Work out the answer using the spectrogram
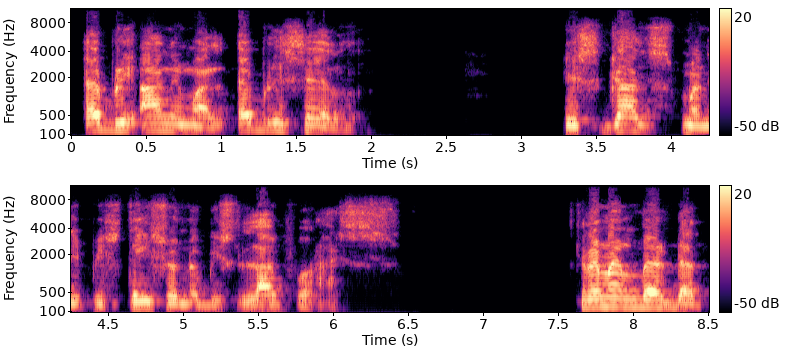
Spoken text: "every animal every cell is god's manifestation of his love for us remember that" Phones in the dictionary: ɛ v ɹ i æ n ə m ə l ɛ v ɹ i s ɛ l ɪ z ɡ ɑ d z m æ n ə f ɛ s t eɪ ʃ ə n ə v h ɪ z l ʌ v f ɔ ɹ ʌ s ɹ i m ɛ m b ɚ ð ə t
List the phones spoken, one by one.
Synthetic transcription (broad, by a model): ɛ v ɹ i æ n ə m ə l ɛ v ɹ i s ɛ l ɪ s ɡ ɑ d s m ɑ n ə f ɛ s t eɪ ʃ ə n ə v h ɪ s l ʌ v f ɔ ɹ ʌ s ɹ i m ɛ m b ɚ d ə t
